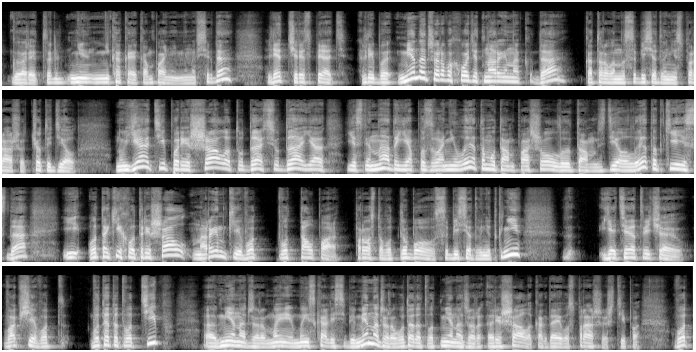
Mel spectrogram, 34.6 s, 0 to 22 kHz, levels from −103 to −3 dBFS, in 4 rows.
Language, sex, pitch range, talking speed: Russian, male, 125-165 Hz, 140 wpm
